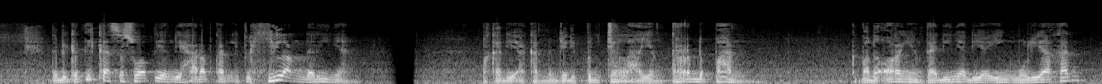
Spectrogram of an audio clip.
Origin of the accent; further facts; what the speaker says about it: Indonesia; Mereka orang Arab, kita orang Ajam. Kita orang Indonesia.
